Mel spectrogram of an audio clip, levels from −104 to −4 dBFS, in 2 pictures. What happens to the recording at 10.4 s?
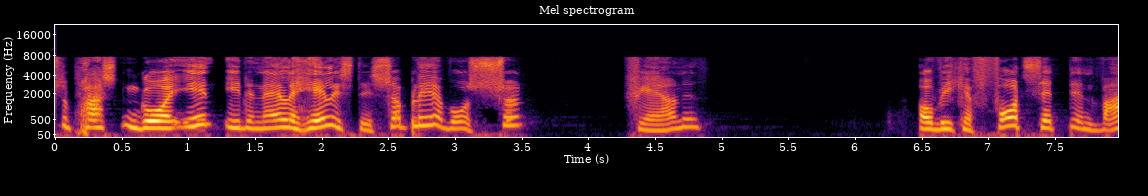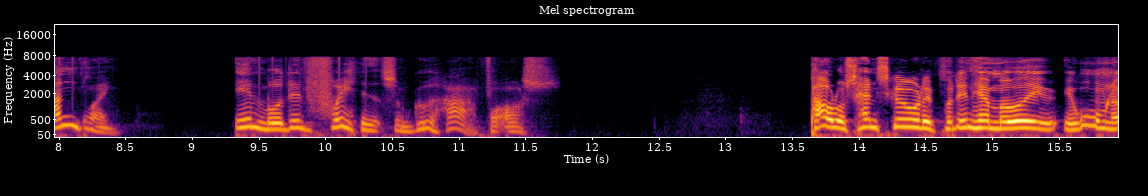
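At 10.4 s the resampler-restarted-on-every-block fault ends. From 7.9 s, each 100 ms block was converted separately, which fits a 44.1 kHz to 16 kHz conversion, leaving errors at block edges. These are heard as ticks at 10 Hz during the speech. A spectrogram shows faint vertical broadband lines every 100 ms, and the waveform shows small steps at the block joins.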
